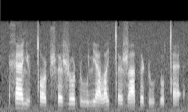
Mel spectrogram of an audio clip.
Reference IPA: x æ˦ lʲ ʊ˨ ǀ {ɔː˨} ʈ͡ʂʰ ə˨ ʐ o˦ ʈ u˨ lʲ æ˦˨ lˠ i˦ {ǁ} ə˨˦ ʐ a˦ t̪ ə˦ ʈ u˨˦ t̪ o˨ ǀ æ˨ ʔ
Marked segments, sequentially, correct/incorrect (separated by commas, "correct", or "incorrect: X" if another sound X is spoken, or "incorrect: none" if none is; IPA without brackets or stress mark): incorrect: ɔ˨, incorrect: ǀ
